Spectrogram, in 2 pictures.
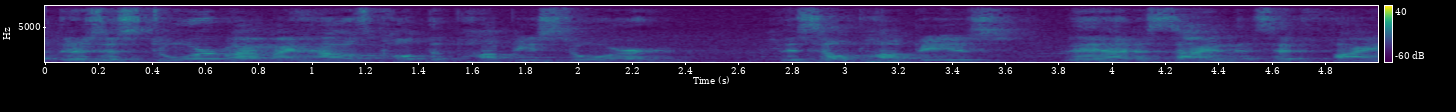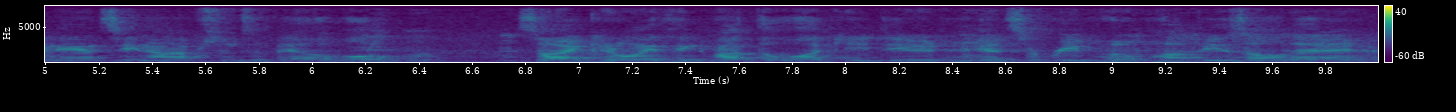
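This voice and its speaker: A man doing a stand-up comedy set in a casual storytelling manner with hesitant asides, talking to a live audience. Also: a little high. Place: echoey room with a live audience. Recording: roomy distant live recording, clear noise. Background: audience laughter and room noise.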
